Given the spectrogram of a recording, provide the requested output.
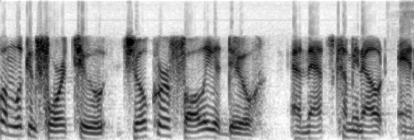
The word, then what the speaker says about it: Folie à Deux: Joker Folie à Deux.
